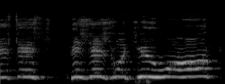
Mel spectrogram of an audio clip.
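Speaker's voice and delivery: screaming. Voicing someone in the middle of a roaring arena crowd: screaming from the arena.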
